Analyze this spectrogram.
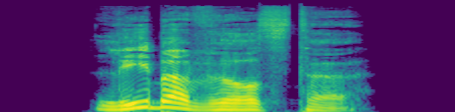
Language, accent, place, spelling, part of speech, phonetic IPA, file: German, Germany, Berlin, Leberwürste, noun, [ˈleːbɐvʏʁstə], De-Leberwürste.ogg
- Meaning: nominative/accusative/genitive plural of Leberwurst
